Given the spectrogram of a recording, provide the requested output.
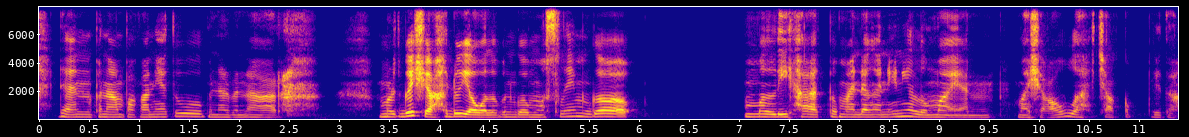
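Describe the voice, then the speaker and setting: Speaking fairly slowly with fairly even intonation, a woman with a fairly low pitch comes through on a very clean recording with a silent background. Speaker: travel vlogger. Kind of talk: vlog narration. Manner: casual, halting.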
